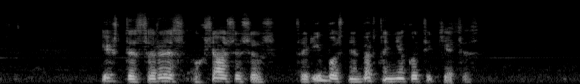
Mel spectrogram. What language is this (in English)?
Lithuanian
